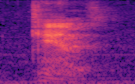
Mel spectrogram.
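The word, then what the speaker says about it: Cannes: Stars in glamorous gowns often peacock on the can's film can. It's pronounced can yeah film festival red carpet.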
